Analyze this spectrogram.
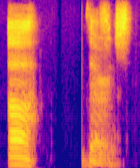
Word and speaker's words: others: Look at the word that I wrote in the chat window. Others. Some fun. Sun, fun, others.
